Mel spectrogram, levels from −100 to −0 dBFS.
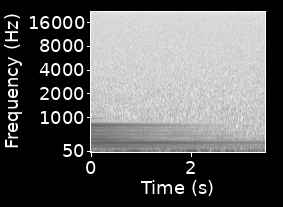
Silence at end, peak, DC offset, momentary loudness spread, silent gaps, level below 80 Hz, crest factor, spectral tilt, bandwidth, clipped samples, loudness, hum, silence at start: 0 s; -30 dBFS; under 0.1%; 11 LU; none; -50 dBFS; 14 dB; -6.5 dB/octave; over 20 kHz; under 0.1%; -45 LUFS; none; 0 s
